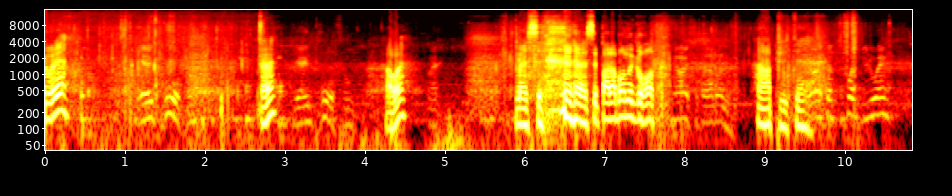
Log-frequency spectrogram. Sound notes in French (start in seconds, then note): 4.9 grognement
